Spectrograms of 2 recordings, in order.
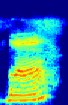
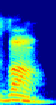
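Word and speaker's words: vingt: 20 is called as known as va. 20 is pronounced as va.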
